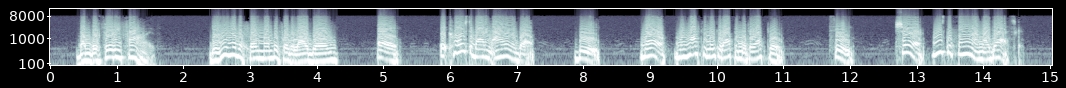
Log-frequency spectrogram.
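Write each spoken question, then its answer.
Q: Do you have a phone number for the library?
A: B: No, we'll have to look it up in the directory.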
